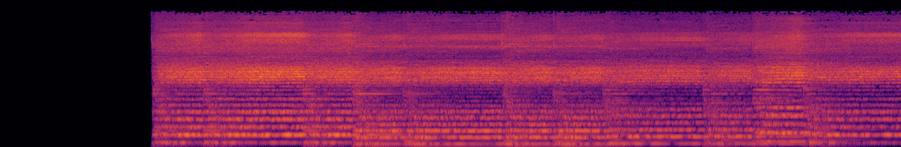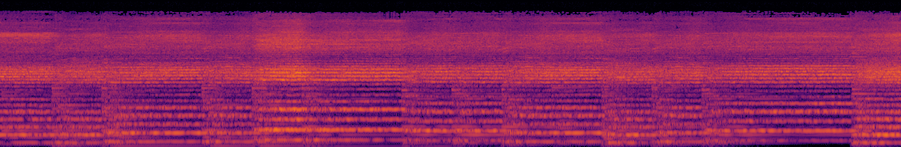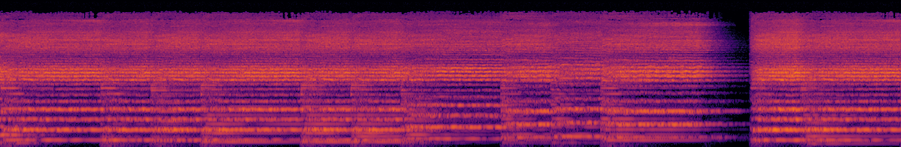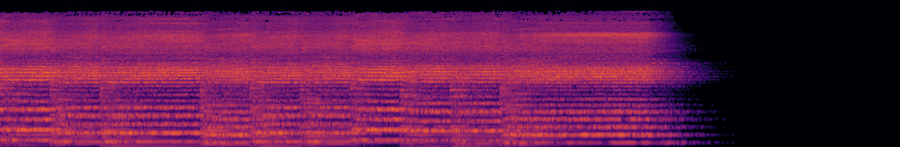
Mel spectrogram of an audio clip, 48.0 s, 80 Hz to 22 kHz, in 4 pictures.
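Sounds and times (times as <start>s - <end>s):
second tenor section of a male choir singing: 2.0s - 45.3s.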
